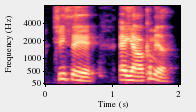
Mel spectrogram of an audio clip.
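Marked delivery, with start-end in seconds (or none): 1.1-1.8 put-on calling-out voice. Retelling a Bible scene of a mother calling the servants: imitating a mama calling out. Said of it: "just like a mama".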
